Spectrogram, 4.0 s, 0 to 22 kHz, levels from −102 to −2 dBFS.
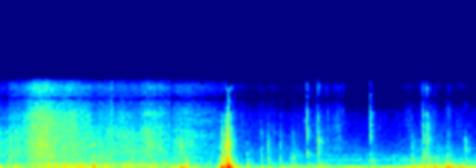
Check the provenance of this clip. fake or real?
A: real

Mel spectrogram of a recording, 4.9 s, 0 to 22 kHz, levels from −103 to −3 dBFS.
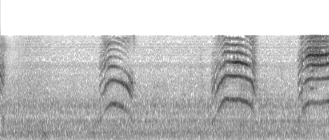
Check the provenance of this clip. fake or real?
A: fake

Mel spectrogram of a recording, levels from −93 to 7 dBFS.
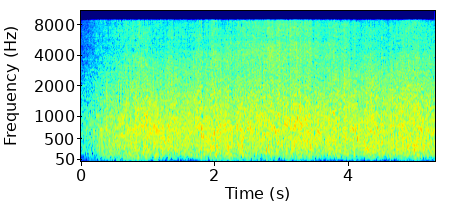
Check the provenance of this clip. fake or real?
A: fake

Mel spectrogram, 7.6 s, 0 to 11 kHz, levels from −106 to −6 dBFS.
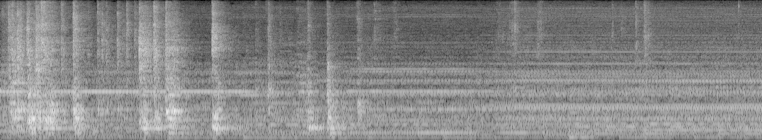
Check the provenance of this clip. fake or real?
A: real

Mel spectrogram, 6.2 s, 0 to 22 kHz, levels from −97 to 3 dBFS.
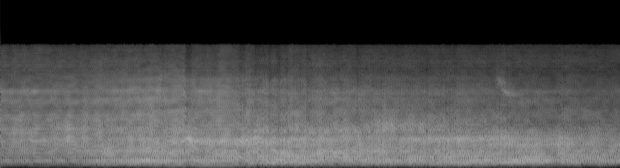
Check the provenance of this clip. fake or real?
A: fake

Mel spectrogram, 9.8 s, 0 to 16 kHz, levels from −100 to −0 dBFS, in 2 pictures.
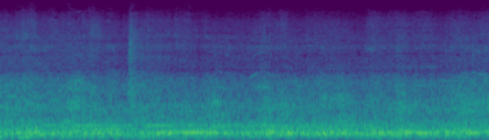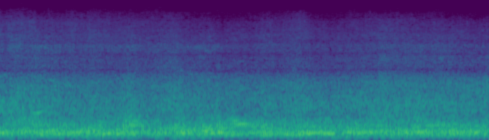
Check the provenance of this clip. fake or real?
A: real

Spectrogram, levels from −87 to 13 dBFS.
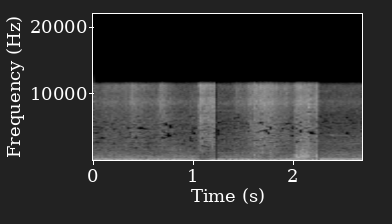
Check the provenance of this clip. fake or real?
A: fake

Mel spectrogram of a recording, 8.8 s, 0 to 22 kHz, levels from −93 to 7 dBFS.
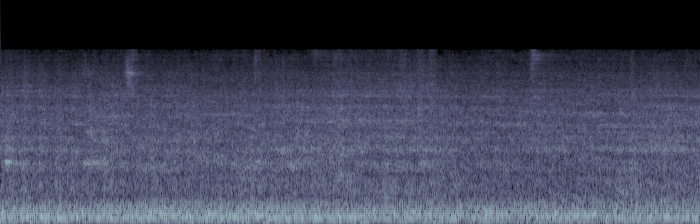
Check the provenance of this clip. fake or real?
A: fake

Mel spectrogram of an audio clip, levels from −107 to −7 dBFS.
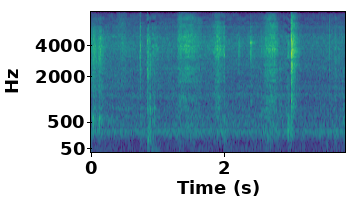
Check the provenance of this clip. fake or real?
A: fake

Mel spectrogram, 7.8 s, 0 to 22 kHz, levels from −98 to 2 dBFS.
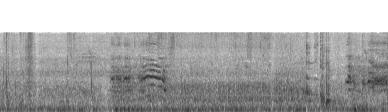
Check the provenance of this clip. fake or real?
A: real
